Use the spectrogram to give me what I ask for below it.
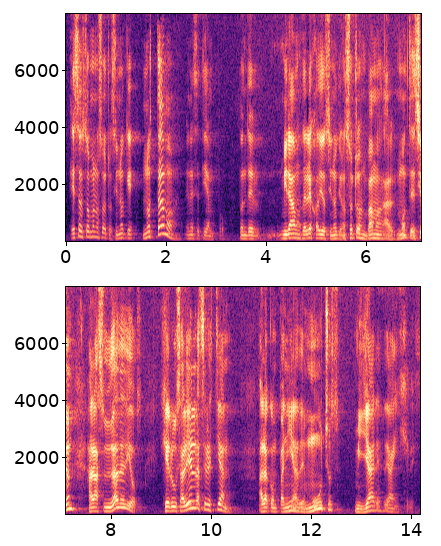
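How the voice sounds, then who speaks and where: A man's voice: mid-range voice, lively intonation, moderate pace, vocal fry. A man with a Chilean accent preaching a sermon as pastor, emphatic and often firing questions at the congregation. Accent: Chilean Spanish.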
